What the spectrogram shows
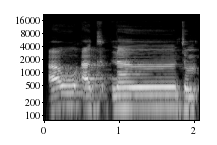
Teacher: untuk kafnya dikeluarkan nafas sedikit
